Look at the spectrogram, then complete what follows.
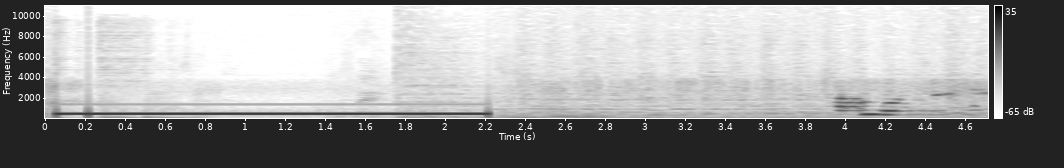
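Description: A steady, loud dial tone drones for about two seconds, then cuts off as the call connects, followed by quiet line noise and a brief burst of faint chirpy tones.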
